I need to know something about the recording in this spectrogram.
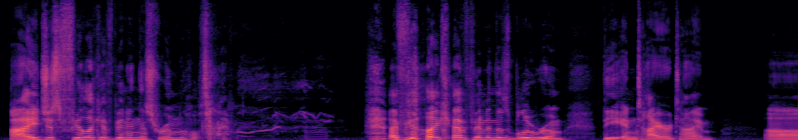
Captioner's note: laughter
